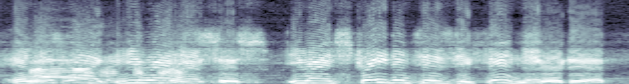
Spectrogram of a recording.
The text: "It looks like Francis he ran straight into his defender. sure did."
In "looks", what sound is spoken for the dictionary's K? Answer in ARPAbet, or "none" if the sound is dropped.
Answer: none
